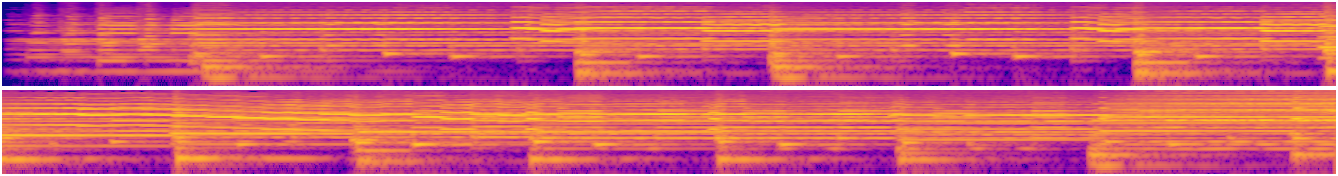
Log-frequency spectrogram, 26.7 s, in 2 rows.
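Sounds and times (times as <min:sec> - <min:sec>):
symphony in C major: 0:00.1 - 0:26.6.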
